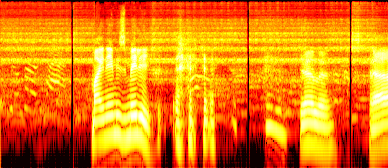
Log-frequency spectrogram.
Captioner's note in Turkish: kahkaha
